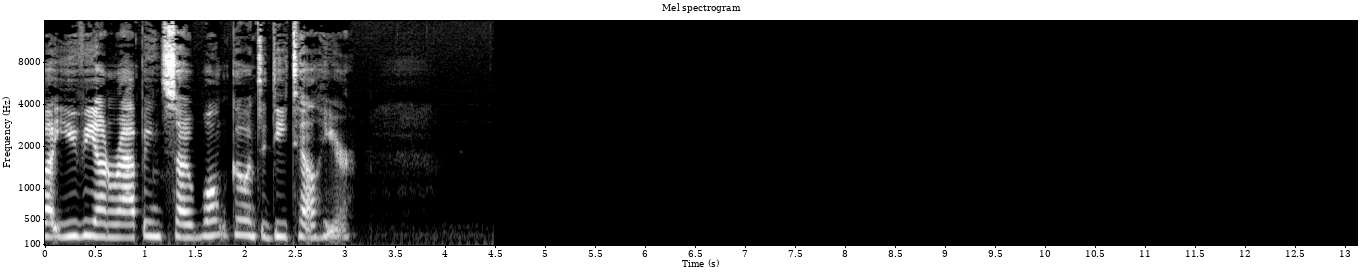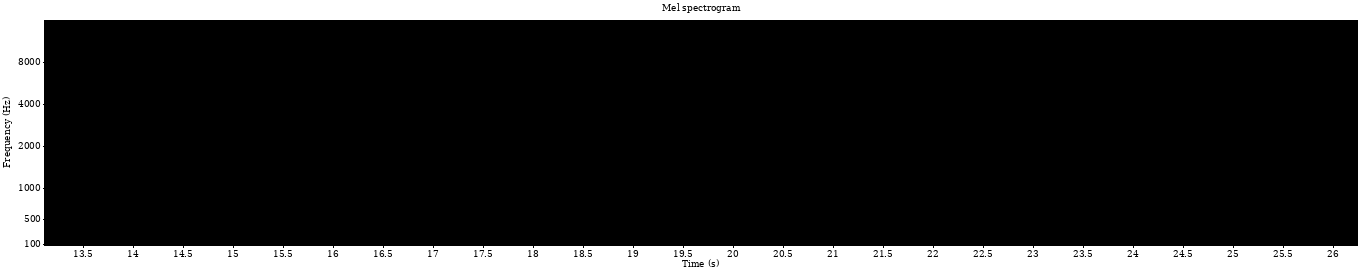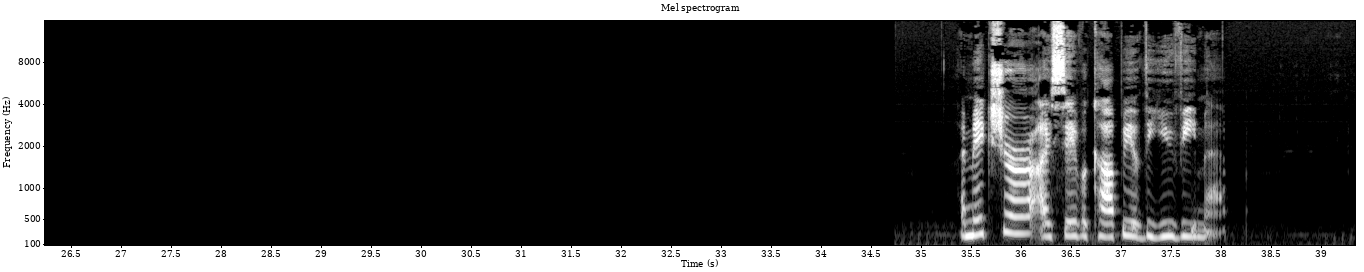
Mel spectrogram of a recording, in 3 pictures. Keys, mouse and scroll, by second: 0.3 alt+click, 1.4 middle click, 4.5 alt+shift+click, 4.6 middle click, 5.0 KP_1, 5.5 shift+click, 6.2 right click, 6.3 click, 6.4 a, 6.6 click, 6.7 middle click, 7.2 click, 7.3 3, 7.8 a, 8.0 click, 9.5-10.2 scroll up 2, 10.0 alt+2, 10.2 KP_7, 10.3 click, 10.4 shift+middle click, 11.1 middle click, 11.8 shift+click, 12.2 KP_3, 12.5 KP_3, 12.8 middle click, 13.5 ctrl+z, 13.7 right click, 13.8 click, 13.9 a, 14.1 click, 14.9 KP_1, 15.0 scroll down 1, 15.2 click, 15.4 shift+middle click, 15.6 middle click, 15.8-16.5 scroll up 2, 16.0 shift+middle click, 16.8 alt+click, 17.1 alt+click, 17.2 middle click, 17.5 alt+shift+click, 17.7 shift+middle click, 17.9 click, 18.0 l, 18.3 scroll down 1, 18.4 middle click, 18.7 alt+click, 19.3 a, 19.5 u, 19.6 click, 19.9 middle click, 20.6 middle click, 20.8 scroll up 1, 20.9 middle click, 21.0 alt+shift+click, 21.1 shift+middle click, 21.9 right click, 22.1 u, 22.2 click, 22.4 scroll down 1, 22.6 click, 22.8 g, 22.9 click, 23.5 scroll down 1, 23.8 scroll up 1, 23.8 shift+middle click, 24.6 click, 25.2 scroll up 1, 25.3 ctrl+z, 25.5 click, 25.6 right click, 25.7 click, 25.8 u, 25.9 click, 26.2 scroll down 1, 26.3 click, 26.4 g, 26.7 click, 27.3 l, 27.5 click, 28.0 click, 28.2 Tab, 28.3 shift+middle click, 28.4 click, 28.5 shift+middle click, 28.7 Tab, 29.0 click, 29.8 scroll up 1, 30.0 click, 30.3 KP_0, 30.5 BackSpace, 30.8 KP_2, 31.0 click, 32.3 click, 32.9 click, 33.8 click, 34.6 s, 35.0 click.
